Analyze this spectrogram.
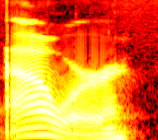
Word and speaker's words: hour: A unicorn, because it opens with a U sound, and an hour, because the H is silent.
